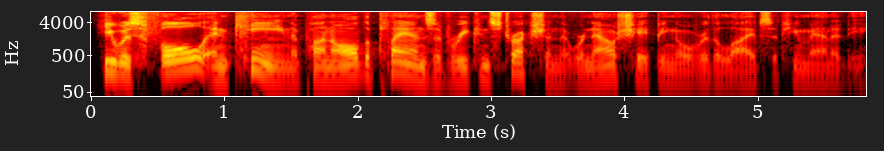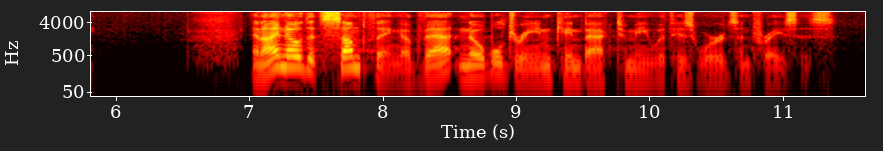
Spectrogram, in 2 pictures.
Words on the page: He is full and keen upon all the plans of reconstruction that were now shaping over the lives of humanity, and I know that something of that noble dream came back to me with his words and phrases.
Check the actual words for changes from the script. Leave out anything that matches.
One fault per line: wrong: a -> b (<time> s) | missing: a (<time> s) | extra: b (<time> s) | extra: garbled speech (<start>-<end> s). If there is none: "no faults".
wrong: is -> was (0.2 s)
